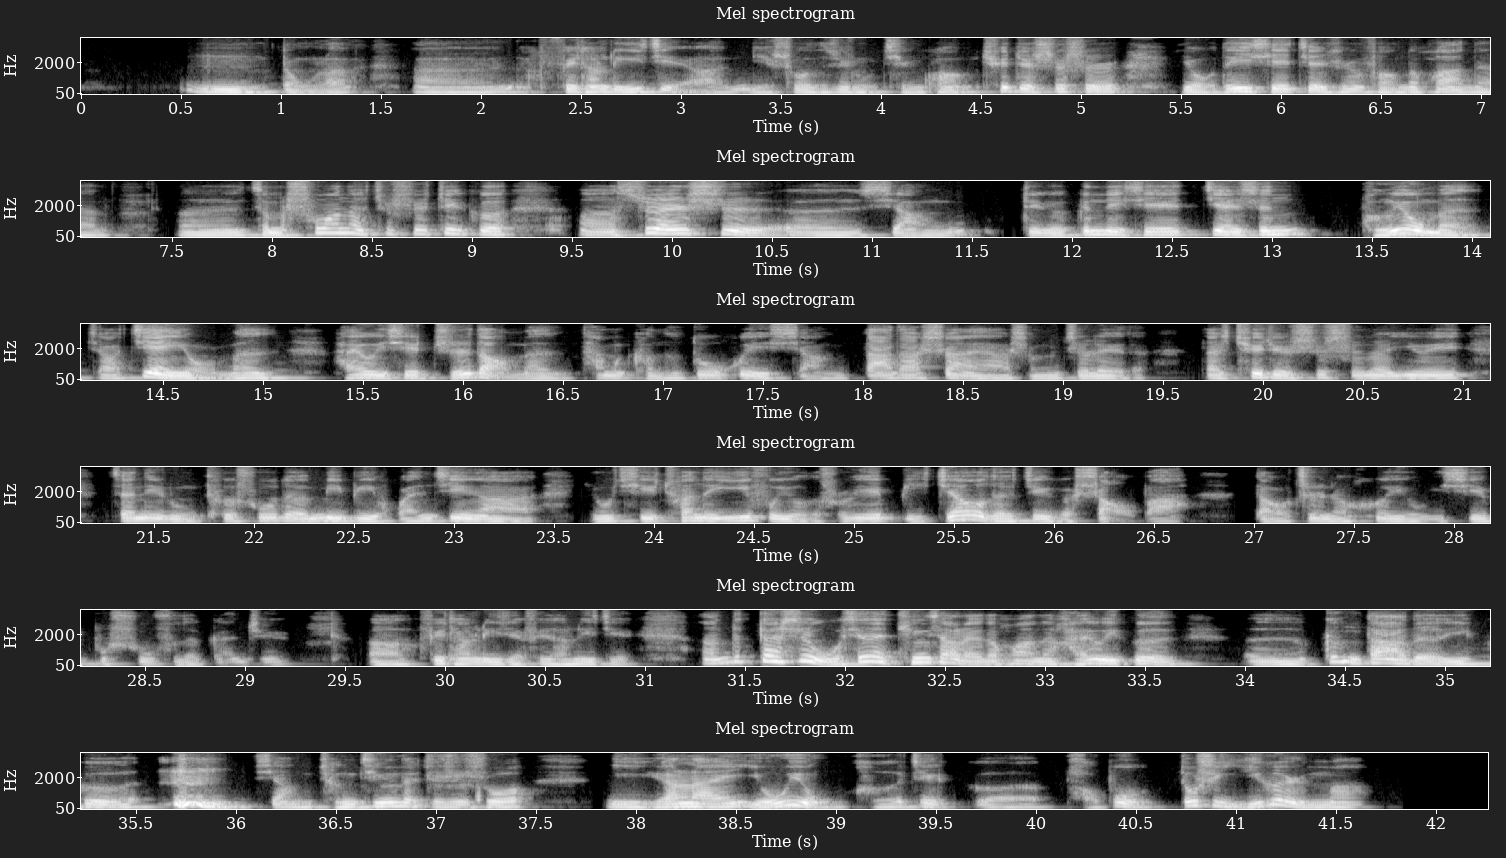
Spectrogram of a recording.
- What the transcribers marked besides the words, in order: throat clearing
- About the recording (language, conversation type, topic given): Chinese, advice, 在健身房时我总会感到害羞或社交焦虑，该怎么办？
